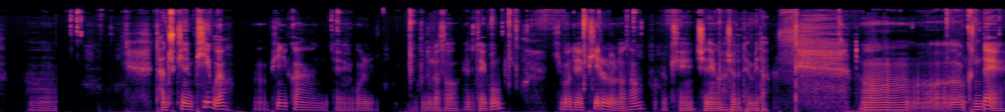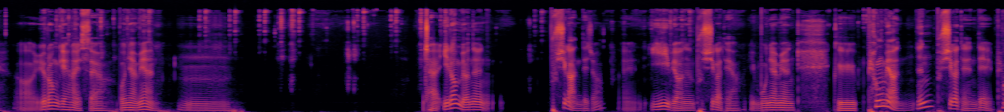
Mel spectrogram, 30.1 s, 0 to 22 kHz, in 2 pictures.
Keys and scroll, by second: 6.0 Escape, 7.3 space, 7.5 Escape, 8.7 p, 10.7 Escape, 14.3 space, 16.9 space, 19.2 space, 20.2 p, 21.0 space, 22.8 p, 24.1 Escape, 27.6 Escape, 28.5 space.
